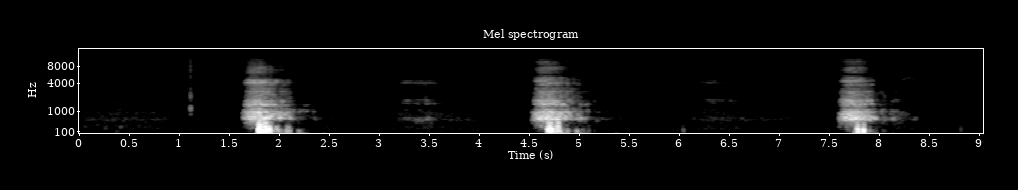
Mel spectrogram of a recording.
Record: exhalation_length: 9.0 s
exhalation_amplitude: 17672
exhalation_signal_mean_std_ratio: 0.24
survey_phase: beta (2021-08-13 to 2022-03-07)
age: 18-44
gender: Female
wearing_mask: 'No'
symptom_cough_any: true
symptom_sore_throat: true
symptom_fatigue: true
symptom_onset: 2 days
smoker_status: Never smoked
respiratory_condition_asthma: false
respiratory_condition_other: false
recruitment_source: Test and Trace
submission_delay: 1 day
covid_test_result: Negative
covid_test_method: RT-qPCR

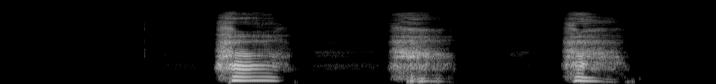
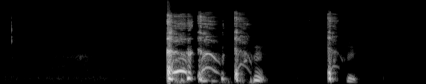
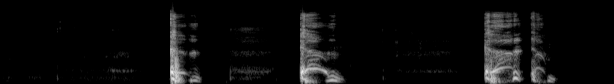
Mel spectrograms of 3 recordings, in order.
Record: exhalation_length: 7.2 s
exhalation_amplitude: 27237
exhalation_signal_mean_std_ratio: 0.33
cough_length: 4.3 s
cough_amplitude: 32768
cough_signal_mean_std_ratio: 0.3
three_cough_length: 6.1 s
three_cough_amplitude: 32768
three_cough_signal_mean_std_ratio: 0.25
survey_phase: beta (2021-08-13 to 2022-03-07)
age: 18-44
gender: Female
wearing_mask: 'No'
symptom_cough_any: true
symptom_runny_or_blocked_nose: true
symptom_shortness_of_breath: true
symptom_sore_throat: true
symptom_fatigue: true
symptom_headache: true
symptom_other: true
symptom_onset: 0 days
smoker_status: Never smoked
respiratory_condition_asthma: false
respiratory_condition_other: false
recruitment_source: Test and Trace
submission_delay: 0 days
covid_test_result: Positive
covid_test_method: RT-qPCR
covid_ct_value: 24.9
covid_ct_gene: ORF1ab gene
covid_ct_mean: 25.0
covid_viral_load: 6300 copies/ml
covid_viral_load_category: Minimal viral load (< 10K copies/ml)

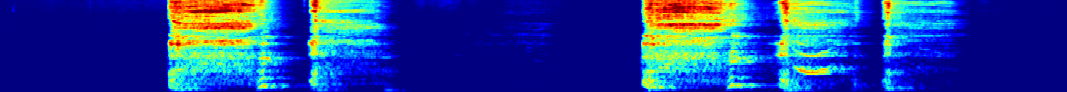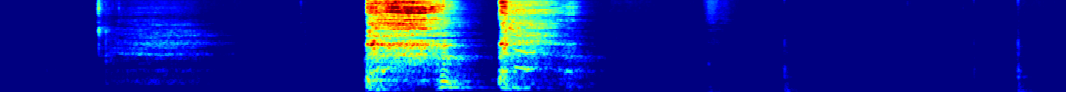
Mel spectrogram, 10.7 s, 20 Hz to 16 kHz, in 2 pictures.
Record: cough_length: 10.7 s
cough_amplitude: 32768
cough_signal_mean_std_ratio: 0.4
survey_phase: beta (2021-08-13 to 2022-03-07)
age: 65+
gender: Male
wearing_mask: 'No'
symptom_none: true
smoker_status: Ex-smoker
respiratory_condition_asthma: false
respiratory_condition_other: false
recruitment_source: REACT
submission_delay: 1 day
covid_test_result: Negative
covid_test_method: RT-qPCR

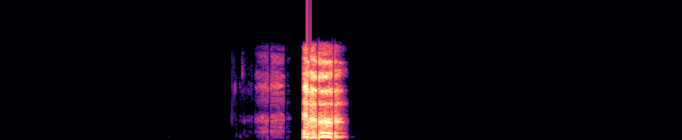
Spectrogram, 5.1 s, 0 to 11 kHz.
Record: cough_length: 5.1 s
cough_amplitude: 29400
cough_signal_mean_std_ratio: 0.17
survey_phase: beta (2021-08-13 to 2022-03-07)
age: 45-64
gender: Female
wearing_mask: 'No'
symptom_none: true
smoker_status: Never smoked
respiratory_condition_asthma: false
respiratory_condition_other: false
recruitment_source: REACT
submission_delay: 1 day
covid_test_result: Negative
covid_test_method: RT-qPCR
influenza_a_test_result: Negative
influenza_b_test_result: Negative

